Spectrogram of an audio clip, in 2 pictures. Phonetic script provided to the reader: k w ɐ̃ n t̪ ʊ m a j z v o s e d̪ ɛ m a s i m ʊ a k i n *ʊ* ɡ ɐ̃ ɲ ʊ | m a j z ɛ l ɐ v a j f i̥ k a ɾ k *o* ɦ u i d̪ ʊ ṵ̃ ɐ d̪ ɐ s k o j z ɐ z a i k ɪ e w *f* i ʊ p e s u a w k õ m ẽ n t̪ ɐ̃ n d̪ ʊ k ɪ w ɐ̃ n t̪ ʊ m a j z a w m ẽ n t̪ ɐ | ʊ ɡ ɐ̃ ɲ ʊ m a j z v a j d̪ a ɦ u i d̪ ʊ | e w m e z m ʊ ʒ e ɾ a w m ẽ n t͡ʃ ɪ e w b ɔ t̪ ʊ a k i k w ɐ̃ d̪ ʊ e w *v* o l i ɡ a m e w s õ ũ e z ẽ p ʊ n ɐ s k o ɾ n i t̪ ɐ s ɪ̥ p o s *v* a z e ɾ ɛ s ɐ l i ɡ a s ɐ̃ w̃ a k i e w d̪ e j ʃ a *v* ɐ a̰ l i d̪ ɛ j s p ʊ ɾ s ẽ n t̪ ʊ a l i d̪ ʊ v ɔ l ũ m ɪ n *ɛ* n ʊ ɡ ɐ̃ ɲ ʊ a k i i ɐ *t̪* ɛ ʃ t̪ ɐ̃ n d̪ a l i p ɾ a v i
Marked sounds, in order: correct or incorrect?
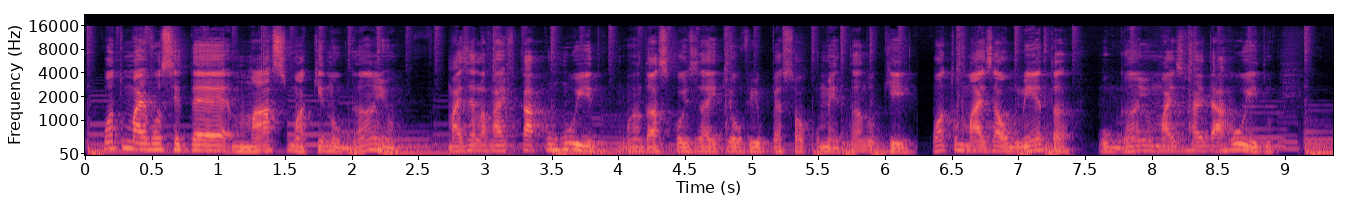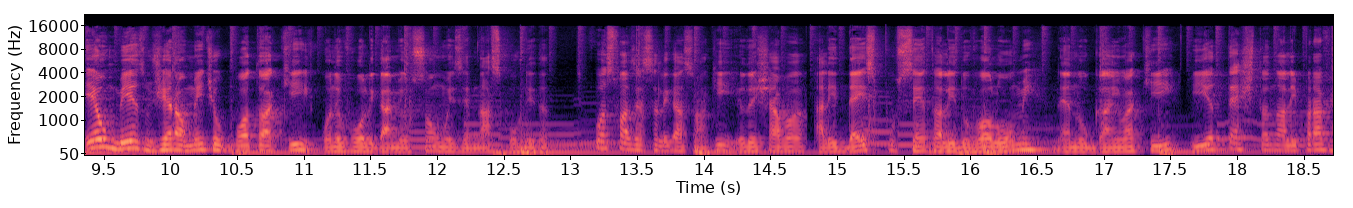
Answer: correct, incorrect, incorrect, correct, incorrect, correct, correct, correct

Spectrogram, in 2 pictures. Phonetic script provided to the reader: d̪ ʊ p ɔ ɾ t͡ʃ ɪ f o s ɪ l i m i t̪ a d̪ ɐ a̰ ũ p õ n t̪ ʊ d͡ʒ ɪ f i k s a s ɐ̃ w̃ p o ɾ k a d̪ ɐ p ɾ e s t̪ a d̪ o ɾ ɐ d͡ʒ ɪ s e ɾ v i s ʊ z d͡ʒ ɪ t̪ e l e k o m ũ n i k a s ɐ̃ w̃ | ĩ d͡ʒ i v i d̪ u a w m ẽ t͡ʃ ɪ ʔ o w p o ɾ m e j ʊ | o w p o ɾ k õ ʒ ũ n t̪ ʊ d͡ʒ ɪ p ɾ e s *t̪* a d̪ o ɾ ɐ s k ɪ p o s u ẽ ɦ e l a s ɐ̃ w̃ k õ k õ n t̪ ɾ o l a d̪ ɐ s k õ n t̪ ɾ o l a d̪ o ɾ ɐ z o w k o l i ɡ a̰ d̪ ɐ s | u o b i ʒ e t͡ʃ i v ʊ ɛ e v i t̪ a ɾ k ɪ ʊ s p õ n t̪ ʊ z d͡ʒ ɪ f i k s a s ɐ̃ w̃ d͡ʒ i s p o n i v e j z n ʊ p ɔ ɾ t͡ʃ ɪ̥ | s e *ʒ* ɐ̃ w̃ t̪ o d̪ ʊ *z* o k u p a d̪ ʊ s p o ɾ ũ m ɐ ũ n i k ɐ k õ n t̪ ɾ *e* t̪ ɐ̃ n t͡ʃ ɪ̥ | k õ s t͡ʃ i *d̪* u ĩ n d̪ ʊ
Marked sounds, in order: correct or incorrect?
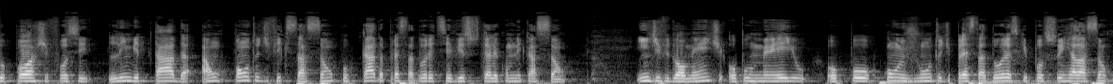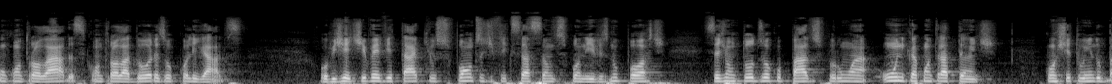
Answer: correct, correct, correct, incorrect, incorrect

